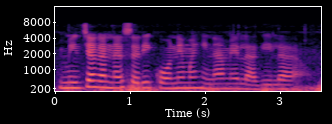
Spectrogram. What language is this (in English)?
Bhojpuri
